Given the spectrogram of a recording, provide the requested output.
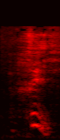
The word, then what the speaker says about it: riz: est muet et enfin dans le mot riz aussi le Z ému donc je reprends la lecture de cette phrase sarah a mis de la farine dans le riz à vous de lire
